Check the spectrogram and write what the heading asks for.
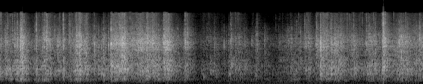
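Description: Paper plant wrapping crinkling and tearing as it is pulled off a potted plant: irregular rustling, busiest in the first two seconds and again towards the end, with one sharp snap just before the end.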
